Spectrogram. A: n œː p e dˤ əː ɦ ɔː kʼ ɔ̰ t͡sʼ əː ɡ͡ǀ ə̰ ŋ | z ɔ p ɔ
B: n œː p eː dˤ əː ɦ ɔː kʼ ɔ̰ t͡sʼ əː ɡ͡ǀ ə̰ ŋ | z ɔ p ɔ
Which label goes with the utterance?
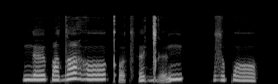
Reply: A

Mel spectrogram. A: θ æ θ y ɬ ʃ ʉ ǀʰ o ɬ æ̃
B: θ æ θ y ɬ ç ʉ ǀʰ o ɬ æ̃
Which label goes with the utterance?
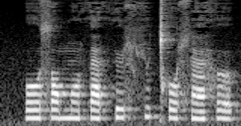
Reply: B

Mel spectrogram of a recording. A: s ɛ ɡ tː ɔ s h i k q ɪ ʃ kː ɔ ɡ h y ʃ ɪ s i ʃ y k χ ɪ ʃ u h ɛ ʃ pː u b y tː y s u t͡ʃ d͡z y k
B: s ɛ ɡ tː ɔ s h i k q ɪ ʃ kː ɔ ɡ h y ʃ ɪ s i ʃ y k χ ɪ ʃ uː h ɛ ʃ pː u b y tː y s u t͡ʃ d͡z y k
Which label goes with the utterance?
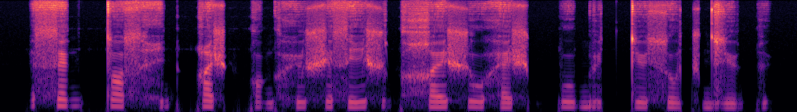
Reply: A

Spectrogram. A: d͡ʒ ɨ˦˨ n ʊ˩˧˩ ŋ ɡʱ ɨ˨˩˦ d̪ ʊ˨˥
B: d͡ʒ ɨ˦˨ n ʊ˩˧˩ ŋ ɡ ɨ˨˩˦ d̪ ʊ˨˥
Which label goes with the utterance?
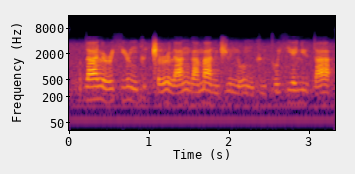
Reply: B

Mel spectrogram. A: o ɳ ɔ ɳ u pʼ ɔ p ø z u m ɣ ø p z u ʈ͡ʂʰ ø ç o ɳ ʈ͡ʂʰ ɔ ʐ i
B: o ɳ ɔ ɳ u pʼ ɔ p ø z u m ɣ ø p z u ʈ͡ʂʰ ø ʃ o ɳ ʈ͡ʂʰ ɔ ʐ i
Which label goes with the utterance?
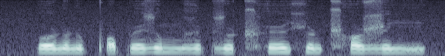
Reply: A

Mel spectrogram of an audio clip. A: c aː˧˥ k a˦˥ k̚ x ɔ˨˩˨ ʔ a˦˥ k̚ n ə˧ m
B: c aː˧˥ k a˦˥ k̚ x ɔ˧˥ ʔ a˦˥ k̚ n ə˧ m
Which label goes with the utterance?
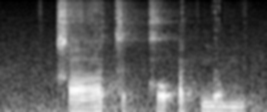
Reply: B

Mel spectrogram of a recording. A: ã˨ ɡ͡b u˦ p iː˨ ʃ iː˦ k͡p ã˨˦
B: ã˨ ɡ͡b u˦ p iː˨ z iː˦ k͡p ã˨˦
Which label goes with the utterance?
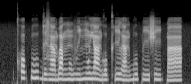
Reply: A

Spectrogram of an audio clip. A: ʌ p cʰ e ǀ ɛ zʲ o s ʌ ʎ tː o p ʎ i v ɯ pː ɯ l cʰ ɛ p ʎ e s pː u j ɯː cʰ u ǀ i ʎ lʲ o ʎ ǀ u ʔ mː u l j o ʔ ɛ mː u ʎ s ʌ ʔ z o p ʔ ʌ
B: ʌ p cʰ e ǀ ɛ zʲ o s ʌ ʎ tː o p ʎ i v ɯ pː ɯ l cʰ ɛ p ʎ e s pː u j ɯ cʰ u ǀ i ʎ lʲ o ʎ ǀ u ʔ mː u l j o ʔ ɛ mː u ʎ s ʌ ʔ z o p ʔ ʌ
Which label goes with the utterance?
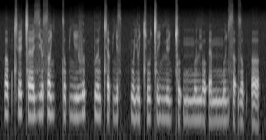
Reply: B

